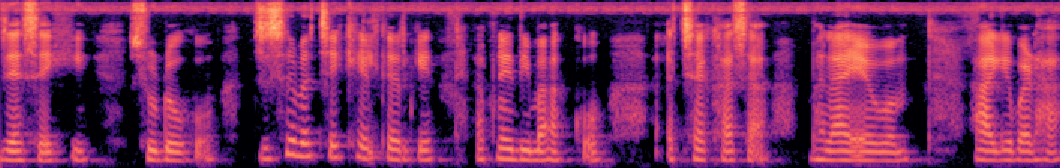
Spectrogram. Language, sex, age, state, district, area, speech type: Hindi, male, 30-45, Uttar Pradesh, Sonbhadra, rural, spontaneous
